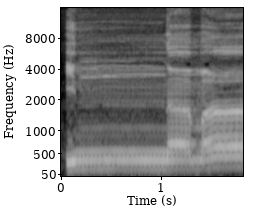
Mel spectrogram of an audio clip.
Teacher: Nun yang bertasdid gunnah musaddadah, kita tekan 3 ketuk. Innama, ma fathah ikuti alif 2 harokat.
